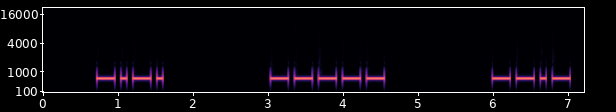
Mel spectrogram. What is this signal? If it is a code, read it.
Morse code, heard as a keyed tone, about 15 wpm, spaced as for 5 wpm, 700 Hz. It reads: C0Q
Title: USA Call Signs - 4 Characters - 6x Character Spacing - 15wpm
